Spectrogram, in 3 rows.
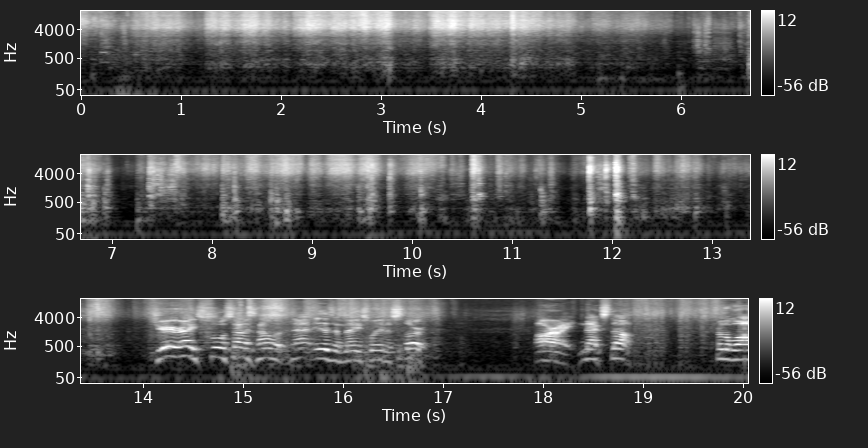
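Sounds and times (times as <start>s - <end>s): plastic packaging crinkling: 0.0s - 17.1s, 18.8s - 20.0s
knocks of cardboard packaging: 6.0s - 13.3s.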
